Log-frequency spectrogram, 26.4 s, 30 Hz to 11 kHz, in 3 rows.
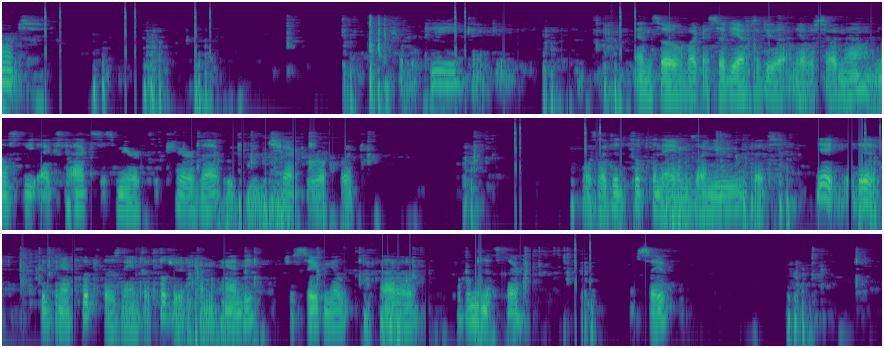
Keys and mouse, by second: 2.7 ctrl+p, 5.3 ctrl+s, 15.1 shift+g, 17.0-18.6 drag, 17.1 ctrl+z, 22.1 ctrl+shift+s, 25.9 Tab.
